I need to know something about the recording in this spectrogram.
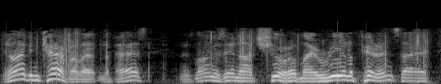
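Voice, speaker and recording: An actor playing a level-headed, protective secret agent uncle in a 1930s radio serial, matter-of-fact and gently chiding. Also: male voice, on the high side, lively intonation, quick pace, close to an everyday voice. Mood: grave. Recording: muffled, noisy 1930s radio recording.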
